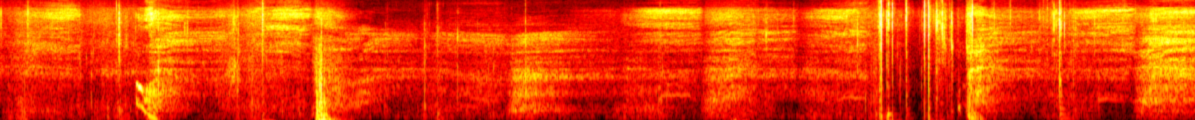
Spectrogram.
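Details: Gusty wind and rumbling handling noise, with a few sharp knocks and breathy sweeps, and no clear animal calls.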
